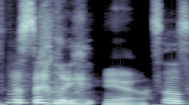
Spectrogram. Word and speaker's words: Vasili: They couldn't pronounce Vasili Key, but they couldn't pronounce Vasili.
